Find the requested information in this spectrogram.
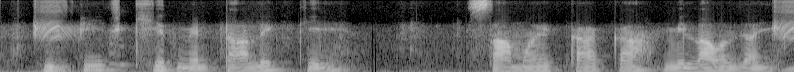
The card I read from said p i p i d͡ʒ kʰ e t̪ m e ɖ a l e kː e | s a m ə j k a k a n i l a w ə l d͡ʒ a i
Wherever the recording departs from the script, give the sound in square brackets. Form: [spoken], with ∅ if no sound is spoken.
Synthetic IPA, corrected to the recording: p i p i d͡ʒ kʰ e t̪ m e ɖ a l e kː e | s a m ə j k a k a [m] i l a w ə l d͡ʒ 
